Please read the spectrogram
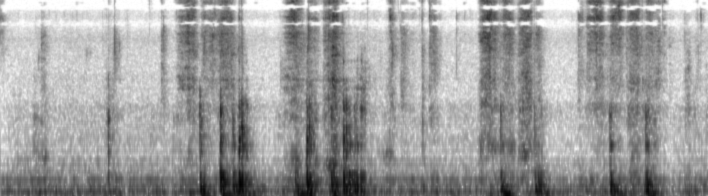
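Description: Faint, scattered scrapes and soft knocks of a chef's knife scoring the skin of a whole red snapper on a wooden cutting board, with the wet fish handled and laid down on the board.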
